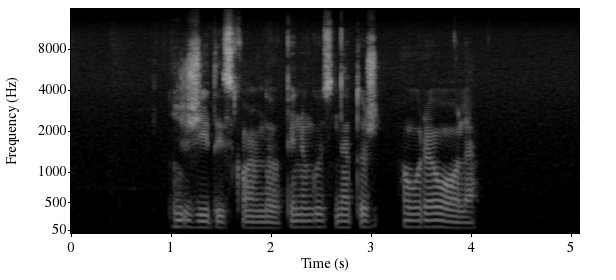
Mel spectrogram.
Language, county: Lithuanian, Vilnius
